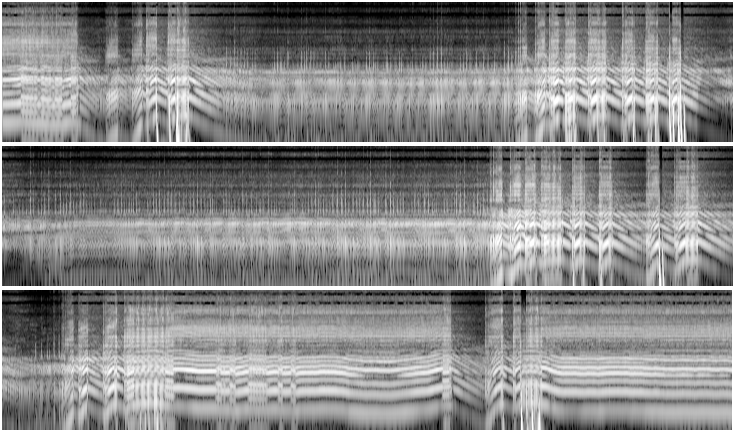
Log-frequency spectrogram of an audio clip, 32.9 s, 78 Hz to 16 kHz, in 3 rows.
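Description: Ported Echo 2511T top-handle two-stroke chainsaw with a 1/4-pitch bar and chain, idling and revved up in short bursts several times. Near the end it is held at high revs while cutting through a log, the chain being broken in.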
